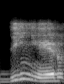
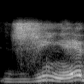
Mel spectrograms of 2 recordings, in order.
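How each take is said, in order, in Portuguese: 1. Começa com um som de D puro. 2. Começa com um som de D mais J. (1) "é um D puro foneticamente" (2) "ele tem um J ali introduzido"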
